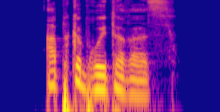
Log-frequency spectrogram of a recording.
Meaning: strong/mixed nominative/accusative neuter singular comparative degree of abgebrüht
- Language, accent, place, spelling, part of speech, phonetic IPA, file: German, Germany, Berlin, abgebrühteres, adjective, [ˈapɡəˌbʁyːtəʁəs], De-abgebrühteres.ogg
